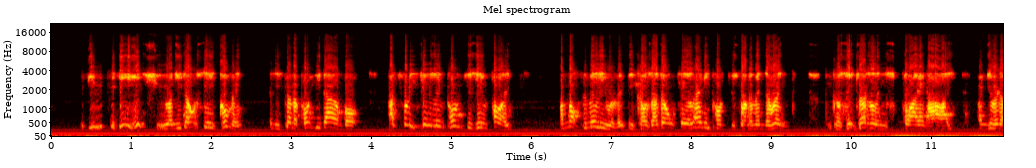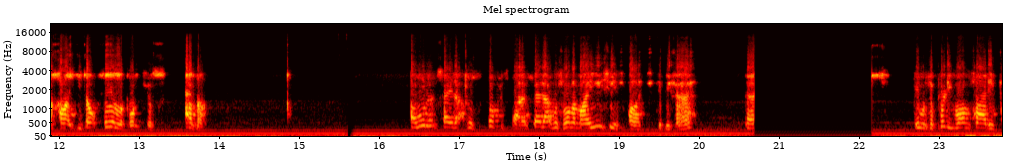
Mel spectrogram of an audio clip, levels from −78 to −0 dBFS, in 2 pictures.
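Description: From 20.69 to 22.16 s, an audio dropout to a faint residue cuts abruptly to hum about 40 dB down, with no fade, likely from an open input.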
